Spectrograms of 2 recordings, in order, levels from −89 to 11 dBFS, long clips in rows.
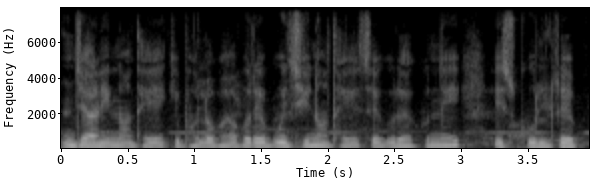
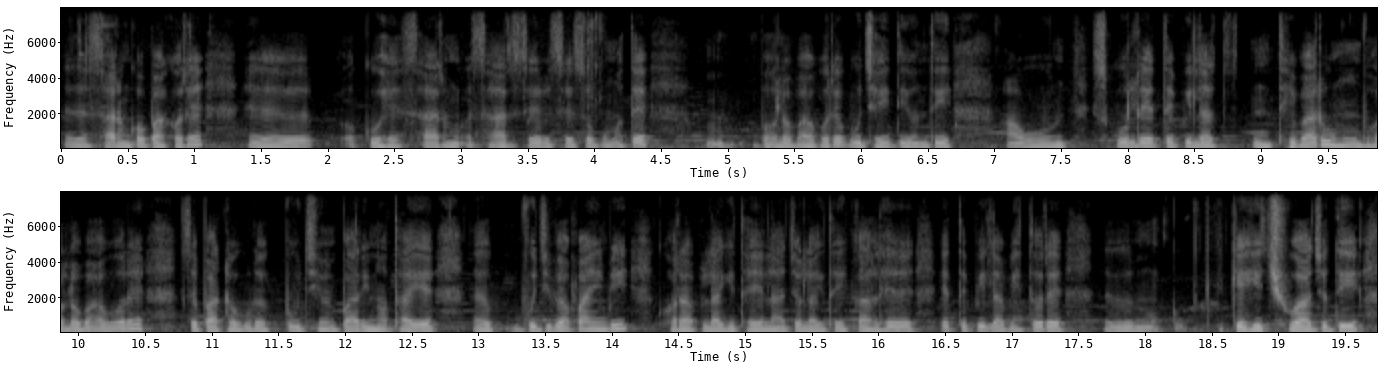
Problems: constant background noise, continuous background conversations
